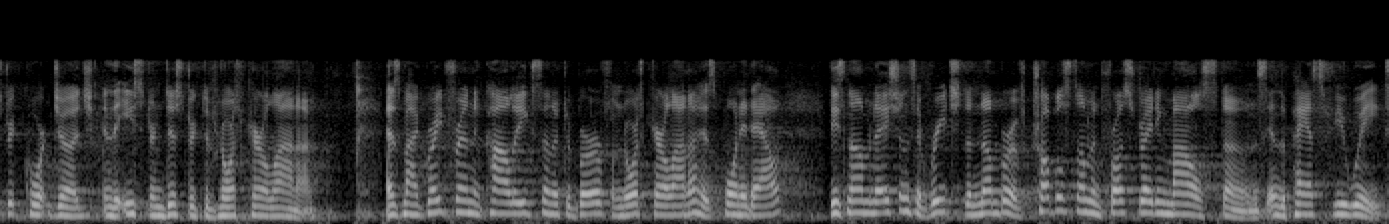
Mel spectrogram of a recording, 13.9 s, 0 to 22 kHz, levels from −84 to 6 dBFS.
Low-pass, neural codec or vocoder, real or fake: 7.2 kHz; vocoder, 44.1 kHz, 128 mel bands every 256 samples, BigVGAN v2; fake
